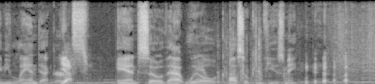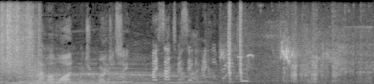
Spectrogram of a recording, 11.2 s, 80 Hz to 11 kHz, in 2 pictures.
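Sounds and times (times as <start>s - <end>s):
speech: 0.0s - 9.0s
laughter: 4.5s - 5.4s
dog panting and whimpering: 9.1s - 11.2s.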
